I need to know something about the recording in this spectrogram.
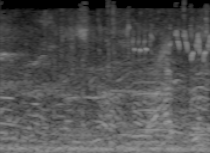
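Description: Faint outdoor ambience: distant voices of people talking, with footsteps on stone paving.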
